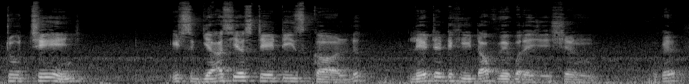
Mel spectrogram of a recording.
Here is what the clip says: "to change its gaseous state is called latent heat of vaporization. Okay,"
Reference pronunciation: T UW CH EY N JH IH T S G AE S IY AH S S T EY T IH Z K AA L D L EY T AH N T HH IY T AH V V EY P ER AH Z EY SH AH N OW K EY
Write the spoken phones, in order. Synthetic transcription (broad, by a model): T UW CH EY N JH IH T S G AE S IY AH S S T EY T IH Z K AA L D L EY T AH T HH IY T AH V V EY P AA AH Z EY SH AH N OW K EY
